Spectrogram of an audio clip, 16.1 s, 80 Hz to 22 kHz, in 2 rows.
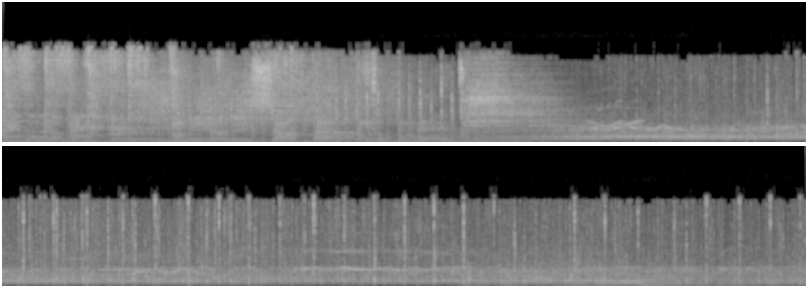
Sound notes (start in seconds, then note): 10.5 cheering; 13.5 applause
